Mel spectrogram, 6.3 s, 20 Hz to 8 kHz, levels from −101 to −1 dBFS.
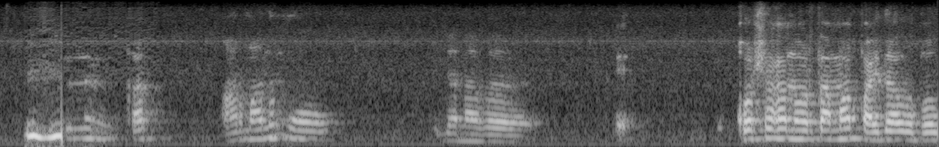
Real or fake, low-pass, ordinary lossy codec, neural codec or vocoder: real; 7.2 kHz; Opus, 16 kbps; none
